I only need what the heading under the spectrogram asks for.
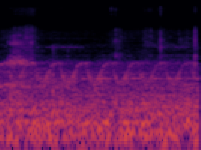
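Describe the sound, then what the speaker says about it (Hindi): A wailing ambulance siren cycles rapidly up and down, faint and distant beneath a steady background hum, with no voices. "आज एम्बुलेंस की काफ़ी आवाज़ें सुन रहा हूँ मैं"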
